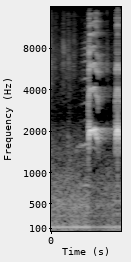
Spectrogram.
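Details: A female koel, in a tree where lorikeets are feeding, with a magpie lark nearby, gives two harsh, grating high-pitched shrieks in quick succession, with a low steady hum underneath.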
